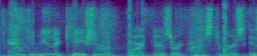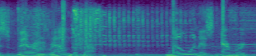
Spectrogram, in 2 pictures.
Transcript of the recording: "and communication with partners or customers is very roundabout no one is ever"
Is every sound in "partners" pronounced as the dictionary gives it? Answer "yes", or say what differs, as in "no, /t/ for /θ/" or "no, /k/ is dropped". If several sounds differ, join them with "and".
yes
